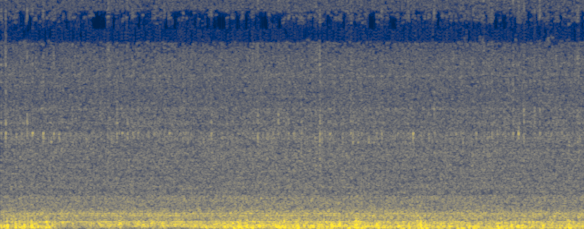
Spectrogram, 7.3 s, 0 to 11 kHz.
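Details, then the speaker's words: 1979 Jeep CJ5, sitting since 2019, running on fresh gas fed straight to the mechanical pump: an uneven, lumpy low idle that never settles; the carburetor is leaking fuel and sucking air and needs a rebuild kit. "I think we're fighting a carburetor here so I need to get a rebuild build kit for this but it's obviously sucking air and leaking fuel"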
